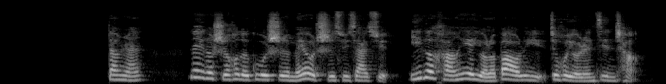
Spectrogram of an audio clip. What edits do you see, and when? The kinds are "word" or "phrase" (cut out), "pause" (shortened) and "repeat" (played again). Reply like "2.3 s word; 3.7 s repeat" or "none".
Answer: 4.0 s pause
